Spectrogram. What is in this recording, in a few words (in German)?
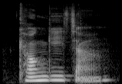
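"Stadion", German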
